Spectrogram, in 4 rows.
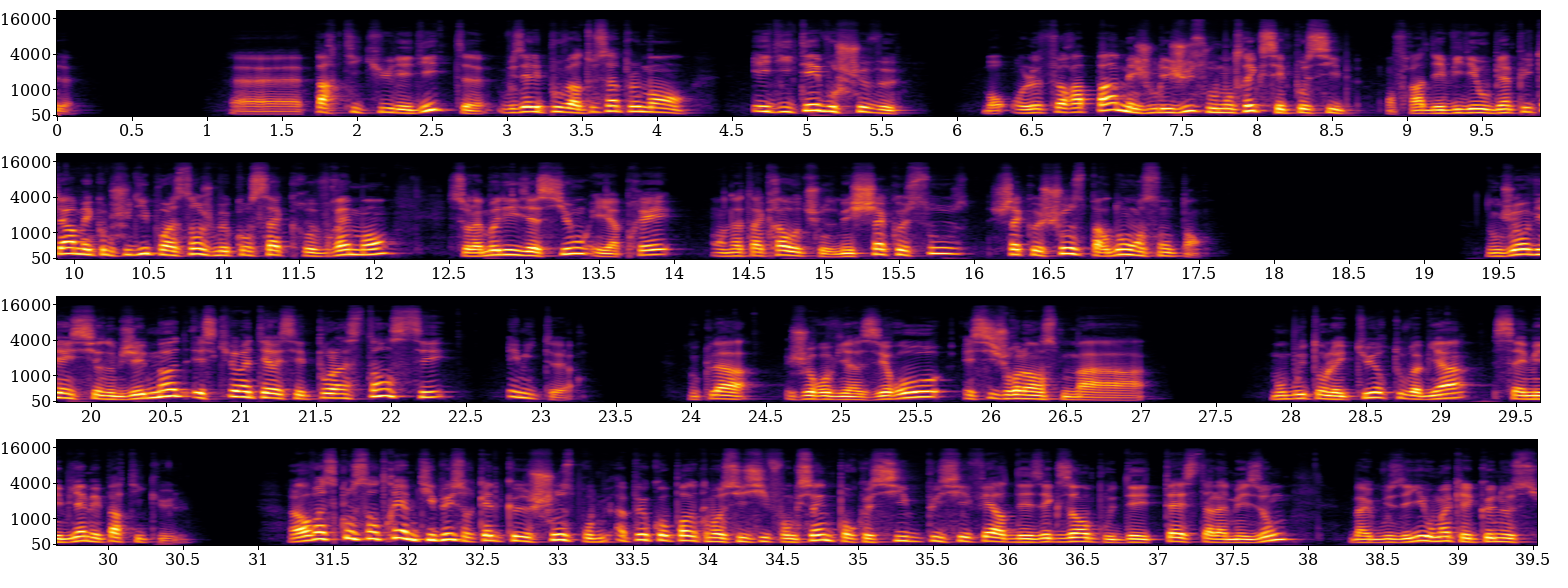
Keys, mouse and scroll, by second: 5.7-6.2 scroll down 1, 6.2-6.9 scroll up 1, 6.9-7.6 scroll up 1, 7.6-17.7 shift+middle drag, 17.7-22.5 drag, 26.1-27.7 drag, 28.9-39.5 drag.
